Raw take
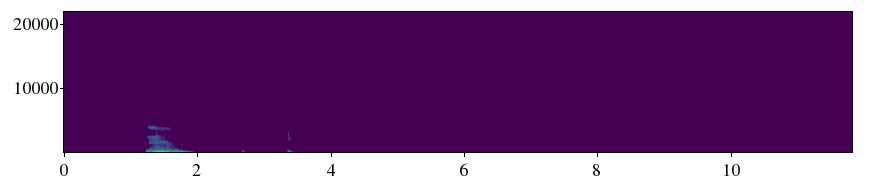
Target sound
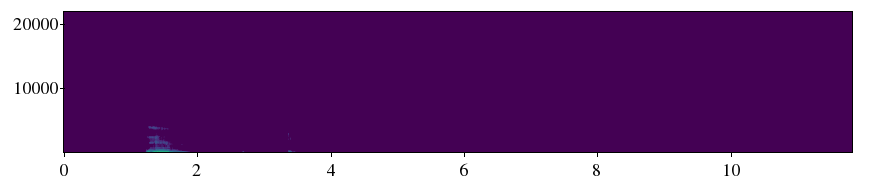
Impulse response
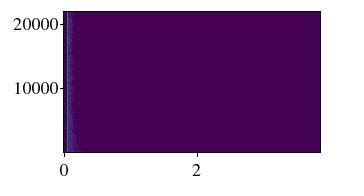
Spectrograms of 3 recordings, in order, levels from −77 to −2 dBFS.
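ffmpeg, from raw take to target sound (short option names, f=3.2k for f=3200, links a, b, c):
-filter_complex "[0:a]asettb=1/sr,asplit=3[a][b][c];[a]atrim=end=1.574[d];[b]atrim=start=1.57:end=3.38,asetpts=PTS-STARTPTS,afade=t=in:d=0.004:c=qsin,afade=t=out:st=1.806:d=0.004:c=qsin,highpass=f=630:p=1[e];[c]atrim=start=3.376[f];[d][e]acrossfade=d=0.004:c1=hsin:c2=qsin[g];[g][f]acrossfade=d=0.004:c1=qsin:c2=hsin[h];[1:a]atrim=start_sample=2205,atrim=end_sample=3528[i];[h][i]afir=irnorm=-1:irlink=0,volume=-3.5dB"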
